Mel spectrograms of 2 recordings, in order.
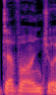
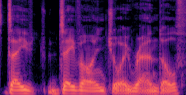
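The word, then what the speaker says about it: Da'Vine Joy Randolph: Joy dine Joy Randolph I pronounced her name before I said dine Joy but it's Dave dine Joy Randolf uh best original screenplay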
